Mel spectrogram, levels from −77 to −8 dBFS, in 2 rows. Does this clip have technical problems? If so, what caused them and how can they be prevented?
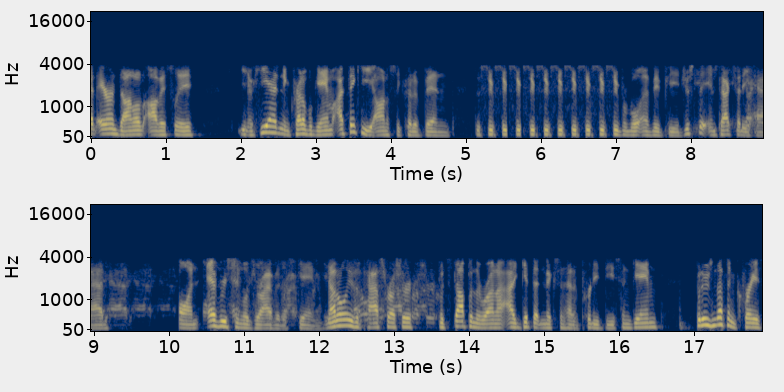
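Yes. The G.729 codec runs throughout: speech rebuilt from a vocal tract model and a few pulses at 8 kbit/s sounds rough, synthetic and cut off above 4 kHz. Use a wideband codec such as Opus or G.722 where bandwidth allows.

VoIP packet loss concealed by the speech codec occurs at 2.04 to 2.13 s, where 40 ms went missing, and at 15.40 to 15.46 s, where 20 ms went missing. Each time the decoder stretches the last frame into a fading buzz or coloured noise, and the sound stays weak just afterwards. A jitter buffer, a steadier network path or forward error correction would reduce these gaps.

Feedback echo between two devices runs from 7.99 to 13.68 s. Speech comes back roughly every third of a second at up to about 13 dB below the original, getting thinner and more ringing with each pass. Muting the microphone and speaker on one of the devices in the shared room prevents the loop.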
